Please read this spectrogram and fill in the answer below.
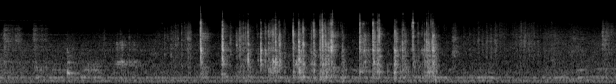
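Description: Chuck key turning in the lathe's Axminster scroll chuck, a rapid run of metallic clicks lasting about two and a half seconds, starting about two seconds in, as the jaws are opened to release the workpiece.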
